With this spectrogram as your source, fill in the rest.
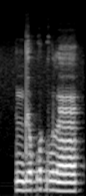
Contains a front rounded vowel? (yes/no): no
